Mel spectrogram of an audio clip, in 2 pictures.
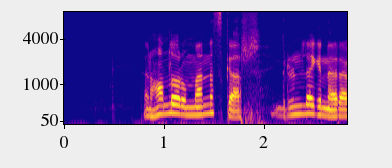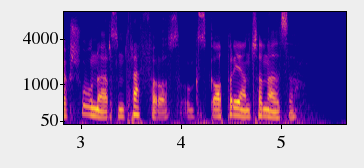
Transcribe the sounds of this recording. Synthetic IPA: d̪̥ɛnɦɑnd̪ləɾʊmːɛnːəskəʂɡɾʉnlɛɡənəɾɛɑkʃuːnəɾsɔmt̪ʰɾɛfəɾɔso̰ːɡskɑːpəɾjɛnçɛnəlsə

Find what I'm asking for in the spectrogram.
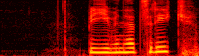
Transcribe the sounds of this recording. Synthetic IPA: b̥əjiːʋənheːt̪sɾiːk

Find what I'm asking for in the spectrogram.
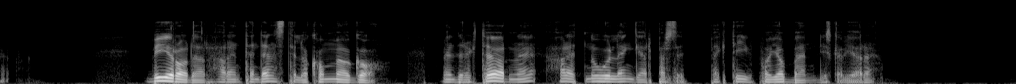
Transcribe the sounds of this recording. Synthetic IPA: byːɾoːd̪əɾhɑːɾɛːnt̪ʰɛnd̪ɛnst̪ʰɪloːkʰɔməoːɡo̰ː | mɛnd̪ɪɾəkt̪ʰøːɾɳəhɑːɾɛt̪nuːəlɛŋɡəɾpʰæsə | pəkt̪ʰiːʋpʰoːjɔbənd̪iːskɑ̰ljø̰ːɾə

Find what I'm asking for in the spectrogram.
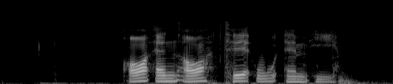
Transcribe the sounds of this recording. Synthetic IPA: ʔɑːʔɛnɑːt̪ʰeːʔuːʔɛmiː

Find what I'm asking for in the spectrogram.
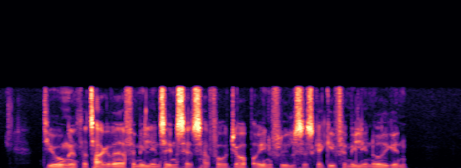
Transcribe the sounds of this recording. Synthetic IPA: d̥iɔ̽ŋəd̥ɑ̈t͡sʰɑ̈ɡ̥ɐʋæðˠæfæmil̰jənse̝nsæd̥shɑ̈fɔ̽ːð̩ˠd̥jɒ̽b̥ɒ̽e̝nflyðˠl̩səsɡ̥æɡ̥ḭːfæmil̰jənːɔ̽ːð̩ˠiɡ̥en

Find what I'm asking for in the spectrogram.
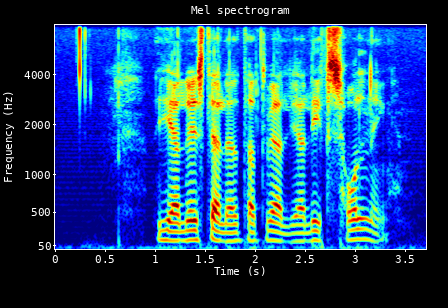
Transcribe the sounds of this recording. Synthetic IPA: d̪̥ɛjɛlːəɾɪst̪ɛlːət̪ʰat̪vɛljalɪfshɔlnɪ̰ŋ

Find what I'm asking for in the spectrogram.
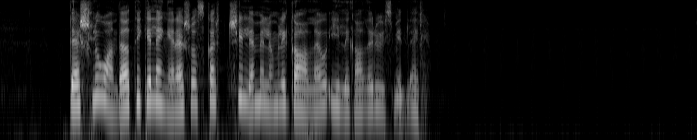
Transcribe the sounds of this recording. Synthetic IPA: d̪̥eːæːʃɭoːənd̪əɑt̪ɪkəlɛŋəɾæːʃoːskɑɾ̚t̪ʃɪləmɛlʊmlɛɡɑːləoːʔɪləɡɑːləɾʉːsmɪd̪lə̰ɾ

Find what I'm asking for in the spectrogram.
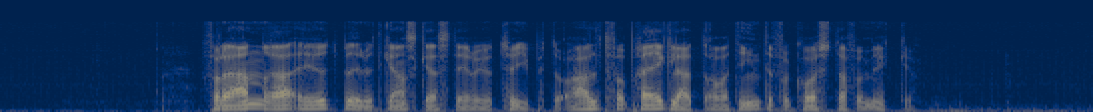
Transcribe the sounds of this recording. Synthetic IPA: fœɖɛand̪ɾaʔæ̰ɾʉ̟ːt̪bʉ̟ːd̪ət̪ɡanskast̪ɛɾɛʊt̪ʰyːpt̪ʰɔ̰ʔalt̪fœɾpʰɾɛːɡlat̪ʰavat̪ɪnt̪əfoːkʰɔst̪afœɾmʏkʰːə

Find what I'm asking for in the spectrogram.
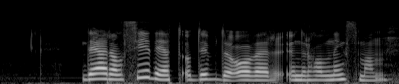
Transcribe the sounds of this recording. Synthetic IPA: d̪eːæːɾɑlsiːd̪ɪeːt̪ʰo̰ːd̪ʏbd̪əoːʋəɾʉ̰nəɾhɔlnɪŋsmɑnn̩

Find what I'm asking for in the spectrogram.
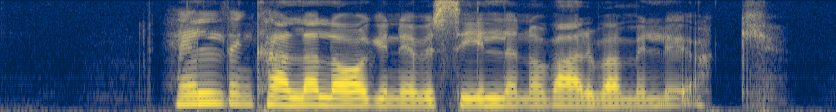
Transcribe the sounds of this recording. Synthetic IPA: hɛld̪ənkʰalːaɭɑːɡənøːvəʂɪlːənɔvaɾvameːlø̰ːk

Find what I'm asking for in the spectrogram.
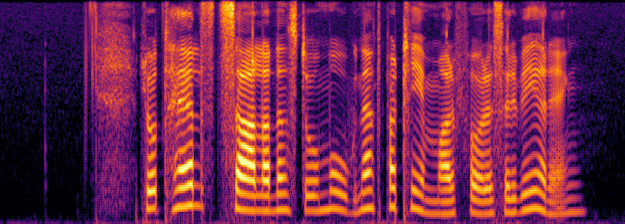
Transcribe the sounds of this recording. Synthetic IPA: loːt̪hɛlst̪salad̪ənst̪oːmuːɡnaɛt̪̚pʰɑːʈʰɪmːaɾfœɾɛsæɾveːɾɪ̰ŋ

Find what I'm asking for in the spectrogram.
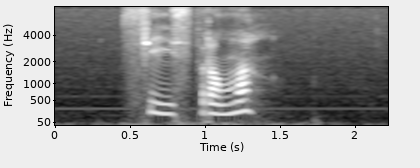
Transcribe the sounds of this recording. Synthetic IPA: siːst̪ɾʔɑnə

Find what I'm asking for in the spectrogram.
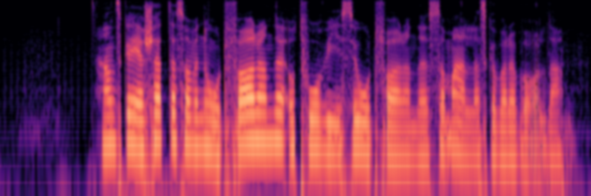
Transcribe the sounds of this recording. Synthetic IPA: hanskaeːʂɛt̪ːasavɛnuːɖfœːɾand̪əʔɔt̪ʰvoːviːsəuːɖfœːɾand̪əsɔmalːaskavɑːɾavɑ̰ːld̪a

